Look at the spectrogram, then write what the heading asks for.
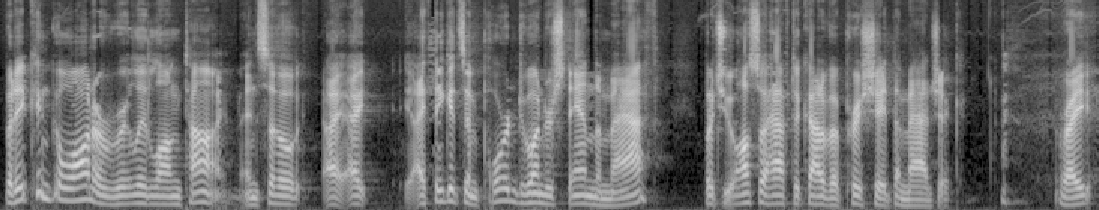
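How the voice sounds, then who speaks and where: A man's voice: medium pitch, moderate pace, a bit bright. A man speaking as a podcast commentator, explaining things conversationally in a rambling way, often restarting and repeating phrases for emphasis.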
